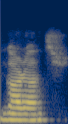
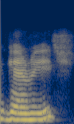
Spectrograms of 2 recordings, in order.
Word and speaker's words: garage: Number 4, a garage is আচ্ছা, এটার উচ্চারণটা হচ্ছে গারাজ, গারাজ। অনেকে বলে গ্যারেজ, বাট its pronunciation হচ্ছে গারাজ।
